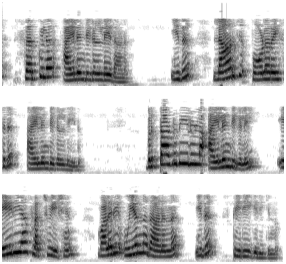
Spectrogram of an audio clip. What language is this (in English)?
Malayalam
